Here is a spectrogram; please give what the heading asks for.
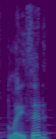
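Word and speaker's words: Blaiddyd: evonne is actually just a branch of house blathed that's how you pronounce it yes though really if you trace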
